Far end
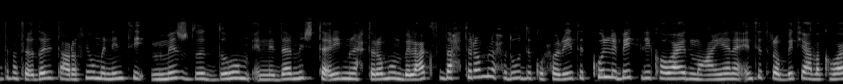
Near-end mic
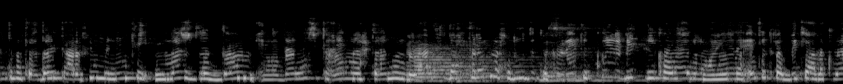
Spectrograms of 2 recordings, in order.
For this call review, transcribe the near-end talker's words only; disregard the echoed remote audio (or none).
برافو عليكِ، بالضبط.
